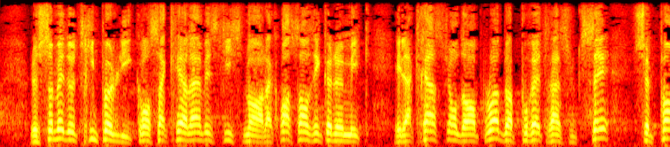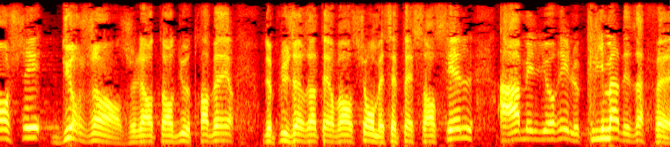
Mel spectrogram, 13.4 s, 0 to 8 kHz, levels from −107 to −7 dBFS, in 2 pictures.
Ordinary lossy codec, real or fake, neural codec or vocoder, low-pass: none; real; none; 7.2 kHz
